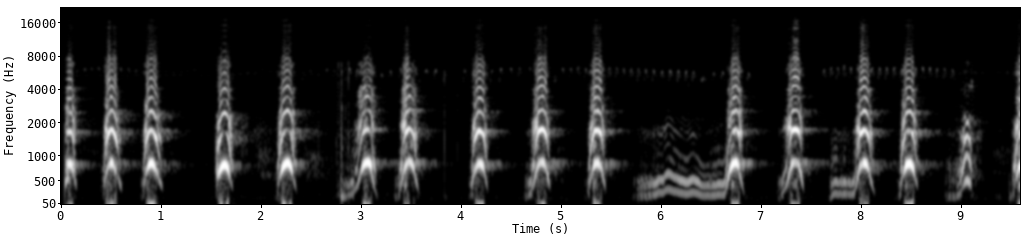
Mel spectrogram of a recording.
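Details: Two Rat Terriers excited after finding a shrew, barking in sharp, high, repeated yaps, about a dozen rapid barks with brief whining yelps between bursts.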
